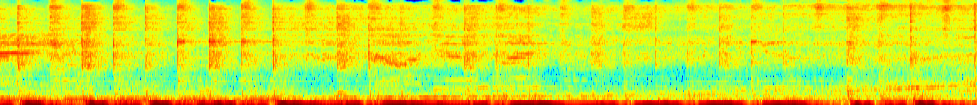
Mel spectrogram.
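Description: Bass-heavy electronic dance music played loud through a mini hi-fi system's speakers and heard in the room, with a strong, steady pulsing bass beat.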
